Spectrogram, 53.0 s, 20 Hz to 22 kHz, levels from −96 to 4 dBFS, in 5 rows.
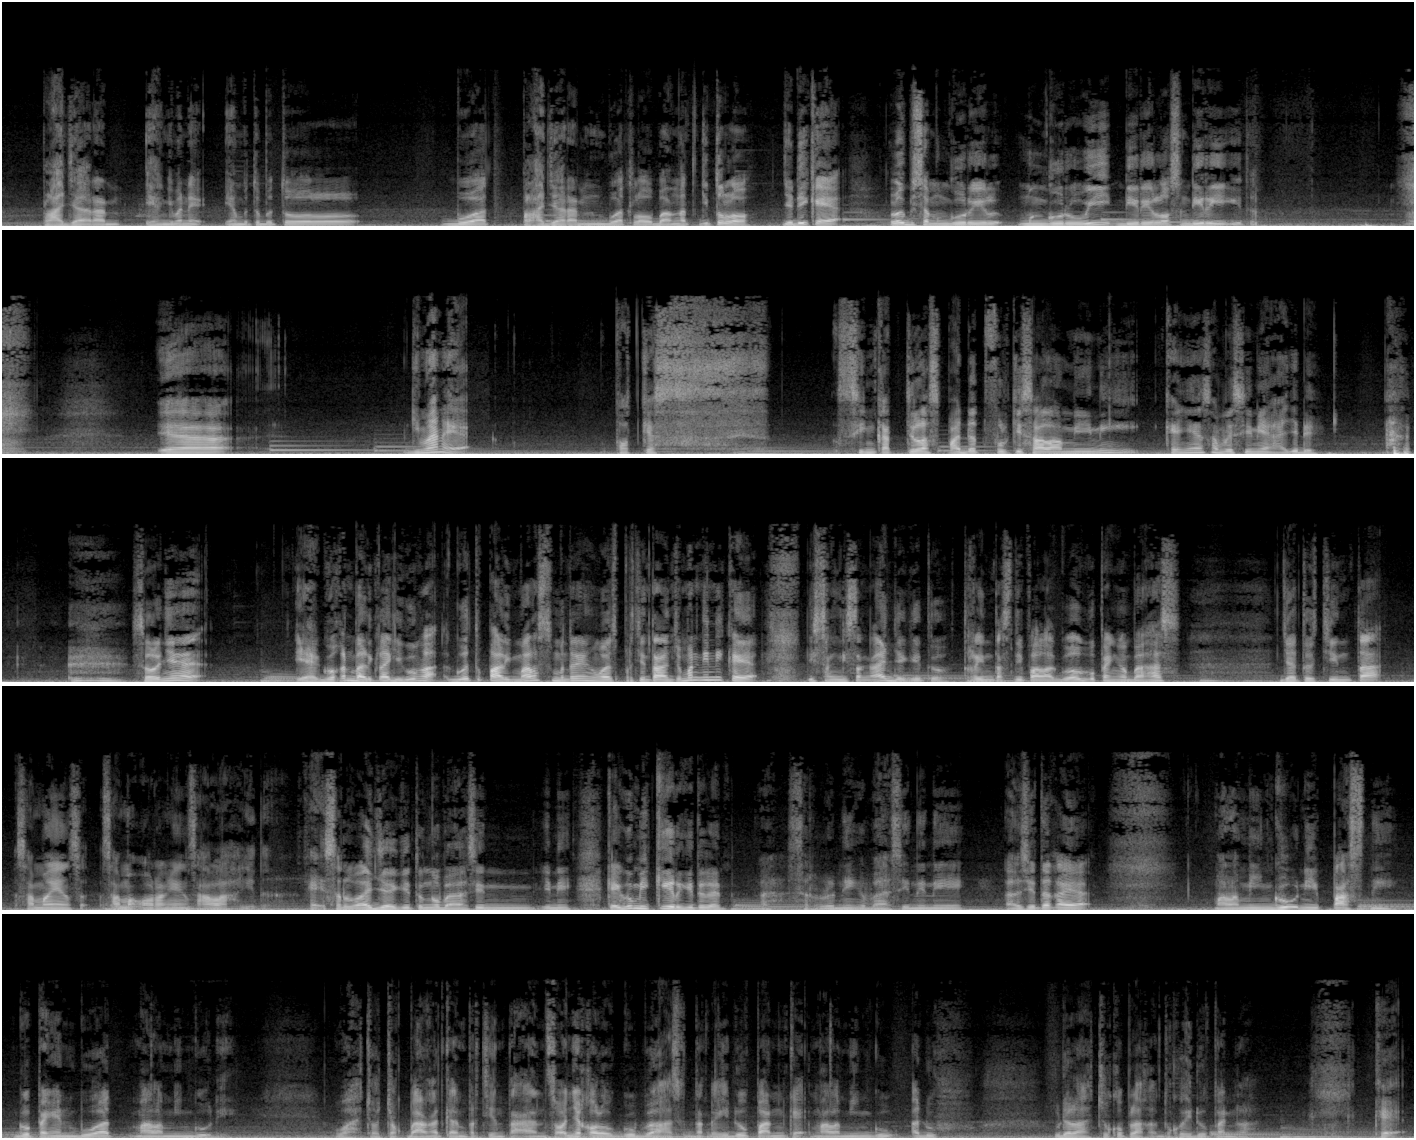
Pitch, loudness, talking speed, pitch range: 125 Hz, -25 LUFS, 145 wpm, 110-145 Hz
